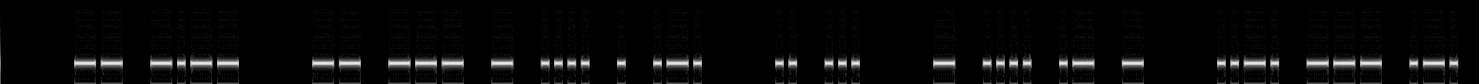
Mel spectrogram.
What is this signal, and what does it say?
Morse code, heard as a keyed tone, about 18 wpm, spaced as for 15 wpm, 1000 Hz. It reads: MY MOTHER IS THAT FOR
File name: qotdfiles / 15wpm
